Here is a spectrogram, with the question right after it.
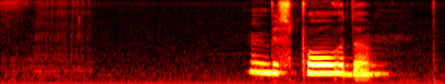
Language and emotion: Russian, sad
